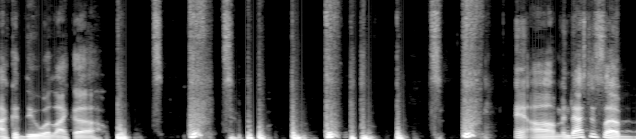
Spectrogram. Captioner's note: beat-boxing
